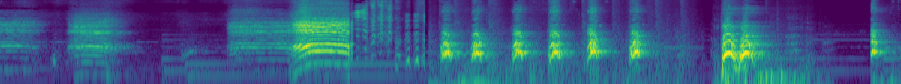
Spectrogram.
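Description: A goat bleating: two short bleats, then a long wavering bleat about three seconds in. From about six seconds in, a dog barking in an even run of about seven barks, roughly two a second, then a louder bark near ten seconds and two more near the end.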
